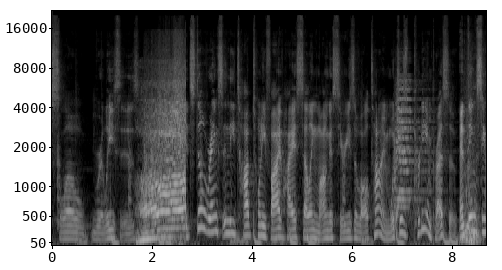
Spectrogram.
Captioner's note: dumb yell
